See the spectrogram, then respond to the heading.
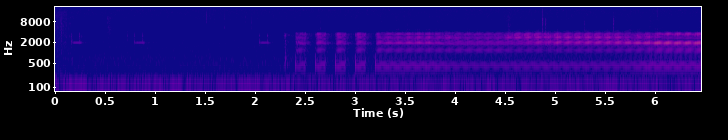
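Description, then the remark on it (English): A few faint beeps, then four quick telephone keypad tones in a rapid burst, followed by a steady, sustained dial tone from a phone on speaker over a low background hum. No one speaks. “Can you hear the dial tone?”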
